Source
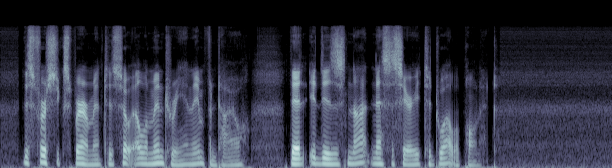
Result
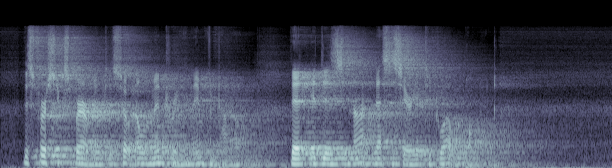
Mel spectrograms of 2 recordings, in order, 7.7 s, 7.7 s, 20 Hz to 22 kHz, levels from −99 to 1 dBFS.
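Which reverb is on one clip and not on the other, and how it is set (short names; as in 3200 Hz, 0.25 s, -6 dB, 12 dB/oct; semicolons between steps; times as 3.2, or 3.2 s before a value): digital reverb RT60 2.5 s, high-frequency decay 0.8×, pre-delay 35 ms, DRR 2 dB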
